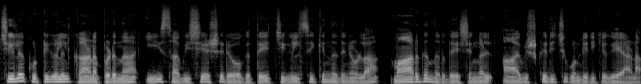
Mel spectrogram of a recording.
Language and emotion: Malayalam, neutral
